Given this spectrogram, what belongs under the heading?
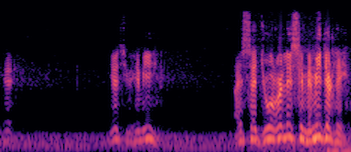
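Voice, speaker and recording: An actor in a 1940s radio drama playing a cornered, frightened villain forced to obey. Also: male voice, sits high, moderate pace, bright, forceful tone, full character voice. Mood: tense, forced.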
